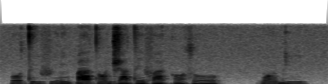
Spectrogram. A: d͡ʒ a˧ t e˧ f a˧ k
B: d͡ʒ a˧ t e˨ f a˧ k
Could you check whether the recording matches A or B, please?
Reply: B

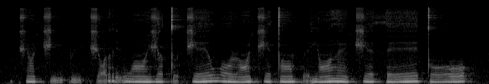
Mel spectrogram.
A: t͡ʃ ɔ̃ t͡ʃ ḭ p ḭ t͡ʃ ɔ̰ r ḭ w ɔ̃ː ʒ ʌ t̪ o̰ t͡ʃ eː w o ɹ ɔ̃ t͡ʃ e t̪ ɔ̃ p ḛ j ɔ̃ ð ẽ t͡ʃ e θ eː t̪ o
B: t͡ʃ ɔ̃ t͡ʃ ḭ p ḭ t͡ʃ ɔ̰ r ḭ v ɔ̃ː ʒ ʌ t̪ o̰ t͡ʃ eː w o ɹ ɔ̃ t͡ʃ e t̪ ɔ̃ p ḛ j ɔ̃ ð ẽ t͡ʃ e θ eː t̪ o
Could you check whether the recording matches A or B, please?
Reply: A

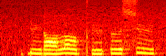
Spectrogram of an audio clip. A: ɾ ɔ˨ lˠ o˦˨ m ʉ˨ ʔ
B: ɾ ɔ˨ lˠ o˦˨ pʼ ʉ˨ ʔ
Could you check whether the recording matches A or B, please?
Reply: B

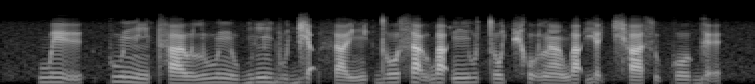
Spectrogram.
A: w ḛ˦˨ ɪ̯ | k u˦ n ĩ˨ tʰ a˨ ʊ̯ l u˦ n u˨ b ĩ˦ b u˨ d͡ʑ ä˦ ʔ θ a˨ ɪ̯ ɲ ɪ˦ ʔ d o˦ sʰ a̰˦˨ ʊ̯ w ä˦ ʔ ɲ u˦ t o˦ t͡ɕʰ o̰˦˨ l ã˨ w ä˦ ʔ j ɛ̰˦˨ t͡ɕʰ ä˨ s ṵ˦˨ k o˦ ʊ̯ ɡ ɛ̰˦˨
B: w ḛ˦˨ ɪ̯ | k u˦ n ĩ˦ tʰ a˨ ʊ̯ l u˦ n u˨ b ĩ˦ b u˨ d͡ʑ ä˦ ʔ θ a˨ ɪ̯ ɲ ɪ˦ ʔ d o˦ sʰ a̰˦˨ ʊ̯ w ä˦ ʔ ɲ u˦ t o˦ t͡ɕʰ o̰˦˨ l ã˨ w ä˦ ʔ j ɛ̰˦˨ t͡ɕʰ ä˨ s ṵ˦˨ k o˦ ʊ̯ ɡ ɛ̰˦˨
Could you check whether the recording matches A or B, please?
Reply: A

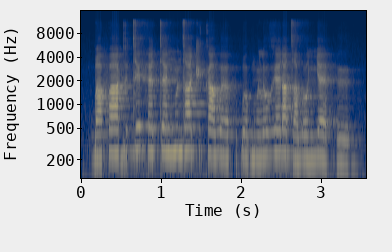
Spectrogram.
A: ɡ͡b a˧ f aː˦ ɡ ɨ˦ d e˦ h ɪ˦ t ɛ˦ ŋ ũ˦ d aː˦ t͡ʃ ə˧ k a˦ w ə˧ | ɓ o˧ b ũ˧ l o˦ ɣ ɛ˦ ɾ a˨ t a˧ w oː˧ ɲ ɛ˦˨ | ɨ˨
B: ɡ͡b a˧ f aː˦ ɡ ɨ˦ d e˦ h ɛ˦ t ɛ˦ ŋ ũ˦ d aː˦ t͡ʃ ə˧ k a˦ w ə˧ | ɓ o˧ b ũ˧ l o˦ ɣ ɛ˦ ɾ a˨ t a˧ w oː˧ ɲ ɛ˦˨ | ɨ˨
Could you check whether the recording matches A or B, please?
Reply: B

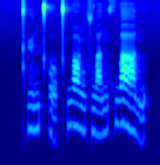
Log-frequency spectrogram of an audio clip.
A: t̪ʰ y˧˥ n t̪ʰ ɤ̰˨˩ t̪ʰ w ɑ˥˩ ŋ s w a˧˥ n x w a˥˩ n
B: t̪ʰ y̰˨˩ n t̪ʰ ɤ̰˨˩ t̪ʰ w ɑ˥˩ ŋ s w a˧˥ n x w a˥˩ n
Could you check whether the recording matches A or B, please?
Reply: A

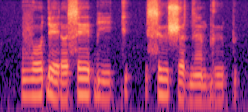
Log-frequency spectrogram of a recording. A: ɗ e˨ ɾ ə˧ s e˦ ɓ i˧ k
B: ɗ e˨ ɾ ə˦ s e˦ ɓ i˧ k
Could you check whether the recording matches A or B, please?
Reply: A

